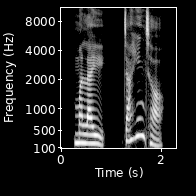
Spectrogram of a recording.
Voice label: Nepali, basic phrases

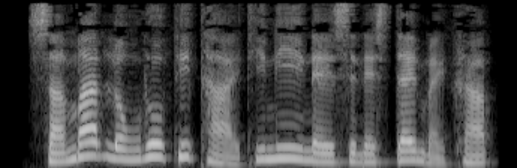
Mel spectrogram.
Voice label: Thai, basic thai phrases

